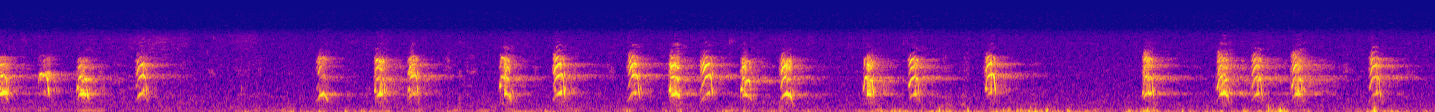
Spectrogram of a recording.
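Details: Two Serbian hounds hunting on the trail of fox and roe deer, baying almost continuously in quick irregular bursts, voices overlapping at times, with faint rustling underneath.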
